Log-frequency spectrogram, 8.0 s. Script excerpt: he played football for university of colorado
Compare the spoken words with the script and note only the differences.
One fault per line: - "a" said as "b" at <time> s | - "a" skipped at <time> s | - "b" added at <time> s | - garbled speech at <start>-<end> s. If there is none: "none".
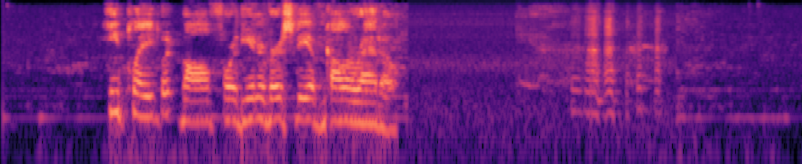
none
